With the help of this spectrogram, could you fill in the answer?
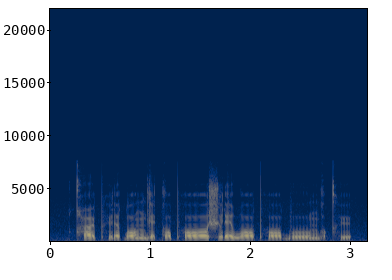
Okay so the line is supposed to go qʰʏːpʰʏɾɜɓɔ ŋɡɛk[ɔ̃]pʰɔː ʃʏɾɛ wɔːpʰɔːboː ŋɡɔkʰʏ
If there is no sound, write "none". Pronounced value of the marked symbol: ɔ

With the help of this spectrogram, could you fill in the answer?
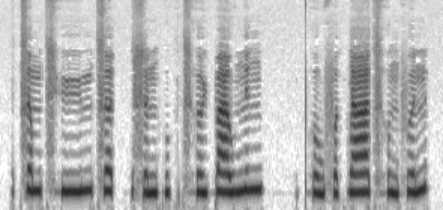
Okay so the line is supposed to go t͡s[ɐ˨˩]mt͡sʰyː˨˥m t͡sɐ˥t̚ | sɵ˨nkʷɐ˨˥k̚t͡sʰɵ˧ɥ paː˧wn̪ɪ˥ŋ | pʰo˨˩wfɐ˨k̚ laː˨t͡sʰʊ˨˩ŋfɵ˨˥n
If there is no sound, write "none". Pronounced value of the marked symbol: ɐ˧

